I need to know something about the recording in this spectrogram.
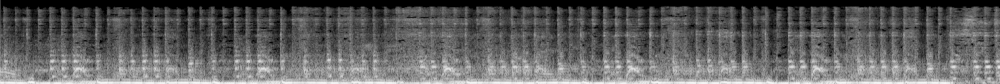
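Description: Electronic dance music with heavy, pulsing sub-bass played very loud through a giant outdoor sound-system speaker stack. The deep bass cuts out suddenly about half a second before the end.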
